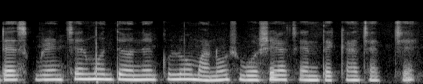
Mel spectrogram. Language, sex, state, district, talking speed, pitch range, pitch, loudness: Bengali, female, Assam, Hailakandi, 125 wpm, 200-220 Hz, 215 Hz, -15 LUFS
